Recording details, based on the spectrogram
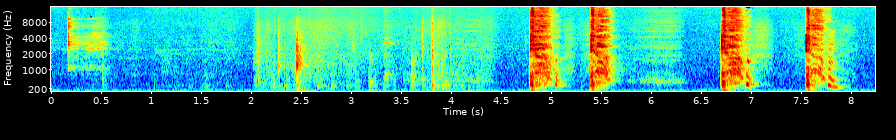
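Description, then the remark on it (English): A few seconds of quiet shuffling and faint noise give way to four harsh, loud coughs in two quick pairs from a person who has just taken a second bong hit in a row, with no talking. “That rip killed me because that was actually my second bong rip in a row”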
